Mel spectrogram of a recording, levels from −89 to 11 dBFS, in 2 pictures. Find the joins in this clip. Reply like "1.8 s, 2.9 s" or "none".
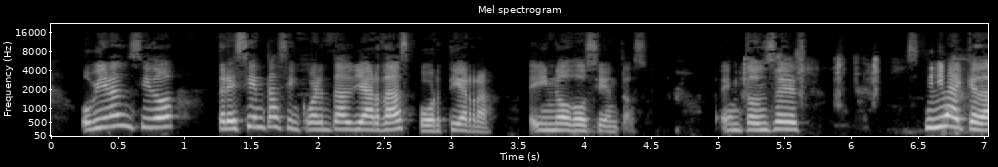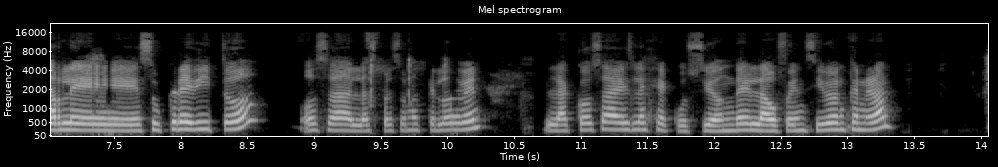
3.6 s, 10.6 s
